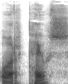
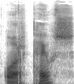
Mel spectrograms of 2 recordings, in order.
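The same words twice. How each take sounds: First: It is said in classical Attic Greek pronunciation. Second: The same.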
